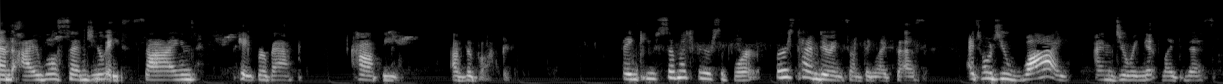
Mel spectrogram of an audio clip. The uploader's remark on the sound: Thanks for rolling with all the nature sounds and my unorganized thoughts on my morning walk.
